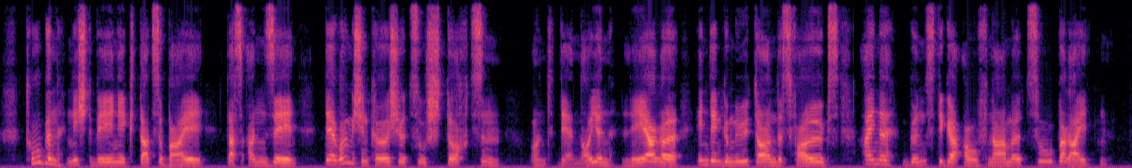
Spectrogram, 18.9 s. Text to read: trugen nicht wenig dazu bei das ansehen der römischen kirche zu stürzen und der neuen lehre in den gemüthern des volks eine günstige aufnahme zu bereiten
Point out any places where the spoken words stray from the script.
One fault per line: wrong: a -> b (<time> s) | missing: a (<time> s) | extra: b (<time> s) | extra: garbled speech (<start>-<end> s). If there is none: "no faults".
no faults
